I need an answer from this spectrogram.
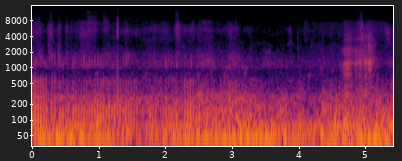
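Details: A brown-tabby-and-white stray cat purrs loudly and steadily while its throat is tickled, a deep rapid rumble pulsing with each breath, with a faint rustle near the end.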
